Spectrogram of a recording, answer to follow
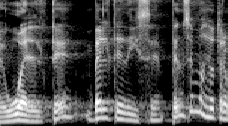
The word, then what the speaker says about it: Welte: Welte se escribe con W, Welte.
